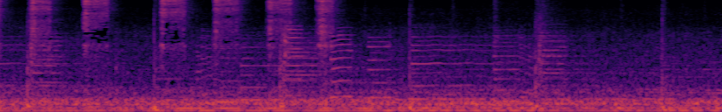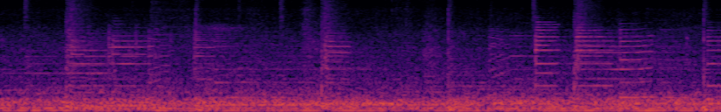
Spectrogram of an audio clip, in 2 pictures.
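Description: Aerosol spray-paint can given quick short squirts, about six brief hisses in the first two and a half seconds and a couple more near the end, over steady background music.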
